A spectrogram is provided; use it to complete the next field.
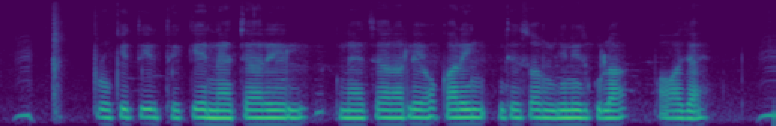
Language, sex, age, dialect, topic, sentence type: Bengali, male, 18-24, Western, agriculture, statement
